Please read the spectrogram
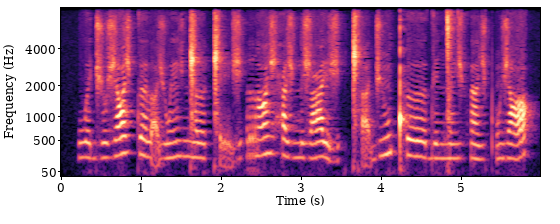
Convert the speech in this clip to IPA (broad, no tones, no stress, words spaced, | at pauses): wəd͡ʒoʒɑʒ tɜlɑ̰ʒwẽʒ ŋ͡ǁəːǁḛʒ | rɑ̃ʒ ħɜʒnəʒʕeʒ | ǁʰa̰d͡ʒũ ǃʰəː deŋ͡ǀẽʒθãʒ pʼũʒɑ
